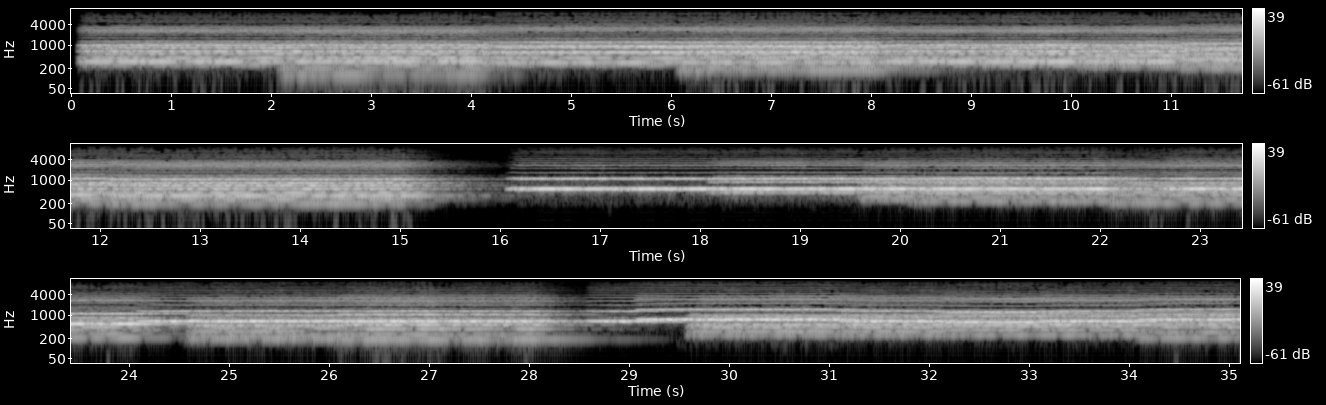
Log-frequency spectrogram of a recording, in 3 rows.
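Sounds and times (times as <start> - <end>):
soprano singing: 0.1 - 35.1.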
